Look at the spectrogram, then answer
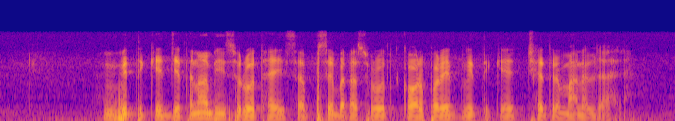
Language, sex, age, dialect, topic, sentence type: Magahi, male, 36-40, Southern, banking, statement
